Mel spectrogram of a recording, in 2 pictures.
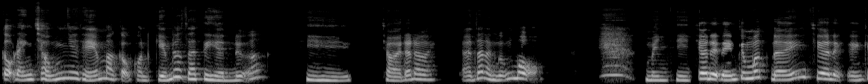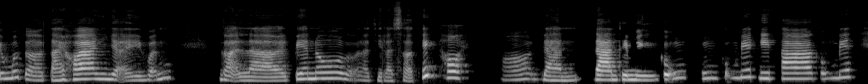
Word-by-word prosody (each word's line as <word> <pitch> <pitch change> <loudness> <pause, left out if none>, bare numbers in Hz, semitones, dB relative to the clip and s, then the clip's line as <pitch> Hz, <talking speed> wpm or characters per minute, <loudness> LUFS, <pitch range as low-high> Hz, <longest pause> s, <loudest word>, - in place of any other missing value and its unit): cậu - - +1
đánh 220 +1 0
trống 245 +3 0
như 285 -2 0
thế 210 -4 0
mà 260 -1 0
cậu - - -2
còn 195 -3 -7
kiếm 195 +3 +1
được 350 -1 +1
ra 245 -2 +3
tiền 190 -5 +1
nữa 270 - -4 0.4
thì, 195 -4 -1 0.4
trời 180 -3 -2
đất 210 +3 0
ơi, 225 -2 -1 0.3
à, 195 +2 -6
rất 290 +7 0
là 255 - 0
ngưỡng 210 +6 -1
mộ! 275 0 +1 1.0
Mình 195 -1 -2
thì 190 -1 -2
chưa 265 - +8
được 240 -3 +8
đến 210 +2 +4
cái 275 - +1
mức 315 -2 +1
đấy, 230 +11 +1
chưa 260 -2 +5
được 225 -4 -1
đến 195 +1 -5
cái 265 +2 -3
mức, 305 +2 -3
ờ, 200 -4 -3
tài 190 +1 -2
hoa 245 +3 +6
như 250 -1 +1
vậy, 195 -3 -3
vẫn, 215 +9 -5 0.5
gọi 200 -8 -2
là, 175 -1 -1
piano, 270 +2 +1
gọi 235 - -8
là, 185 - -10
chỉ 180 0 -11
là 165 -1 -9
sở - - -6
thích 400 +2 +6
thôi. 305 0 +3 0.4
Đó, 220 +5 -7
đàn 190 -2 -2 0.2
đàn 215 -2 +7
thì 220 - +5
mình 200 -2 +2
cũng 255 +6 +2 0.2
cũng 285 +2 -5
cũng 300 - -9
biết 335 +2 0
guitar, 265 -1 +4
cũng 265 +2 -7
biết 335 +2 -2
225 Hz, 220 wpm, -24 LUFS, 195-270 Hz, 1.0 s, chưa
